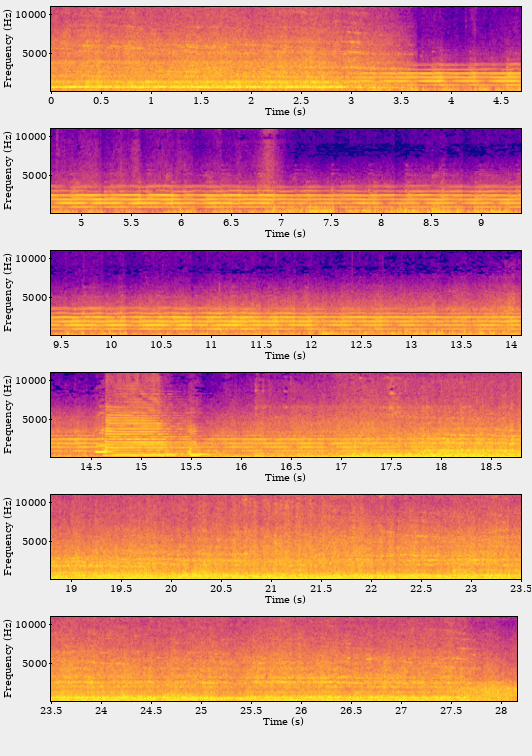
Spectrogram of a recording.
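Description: Passenger carriages rolling past on the rails, then a long steady tone made of several even pitches lasting about ten seconds. From about halfway through, DXC-class diesel-electric locomotives approach with a low rumble.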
